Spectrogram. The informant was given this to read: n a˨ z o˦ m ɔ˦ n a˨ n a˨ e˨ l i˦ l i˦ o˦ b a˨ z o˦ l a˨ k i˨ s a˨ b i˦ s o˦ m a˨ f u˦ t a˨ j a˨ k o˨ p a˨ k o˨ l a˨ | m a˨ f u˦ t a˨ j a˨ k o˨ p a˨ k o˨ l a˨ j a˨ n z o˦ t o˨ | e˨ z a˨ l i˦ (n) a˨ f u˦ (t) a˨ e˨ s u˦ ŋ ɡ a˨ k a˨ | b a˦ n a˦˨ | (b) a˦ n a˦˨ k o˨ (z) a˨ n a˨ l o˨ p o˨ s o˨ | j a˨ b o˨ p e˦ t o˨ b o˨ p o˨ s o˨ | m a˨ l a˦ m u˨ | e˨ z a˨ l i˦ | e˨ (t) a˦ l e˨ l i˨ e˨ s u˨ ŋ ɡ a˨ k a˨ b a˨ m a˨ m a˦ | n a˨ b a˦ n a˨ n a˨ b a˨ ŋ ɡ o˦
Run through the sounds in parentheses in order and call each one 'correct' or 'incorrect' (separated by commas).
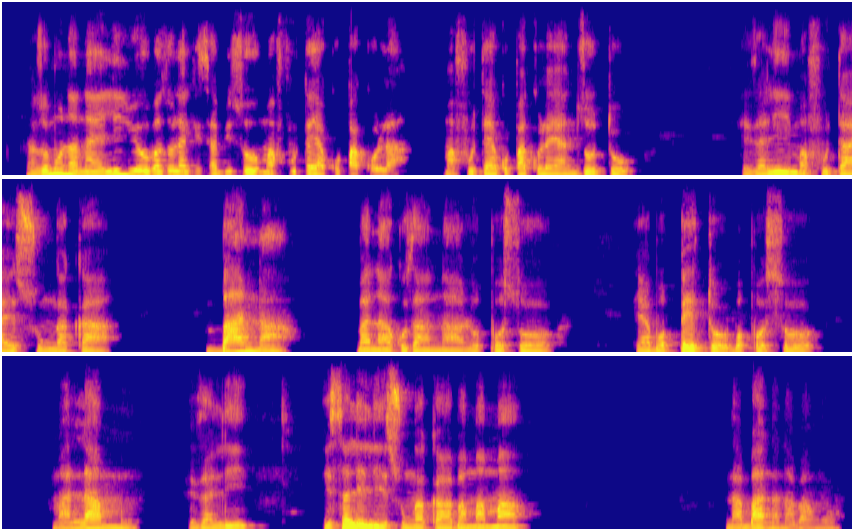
incorrect, correct, correct, correct, incorrect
